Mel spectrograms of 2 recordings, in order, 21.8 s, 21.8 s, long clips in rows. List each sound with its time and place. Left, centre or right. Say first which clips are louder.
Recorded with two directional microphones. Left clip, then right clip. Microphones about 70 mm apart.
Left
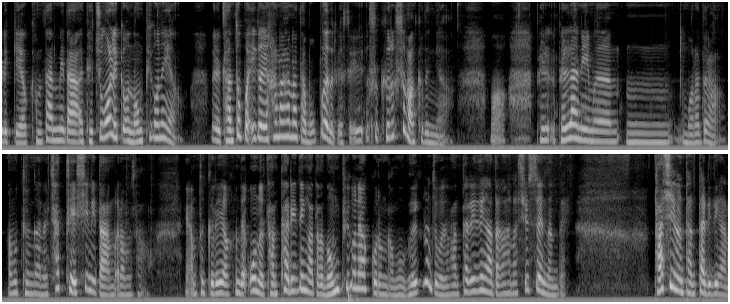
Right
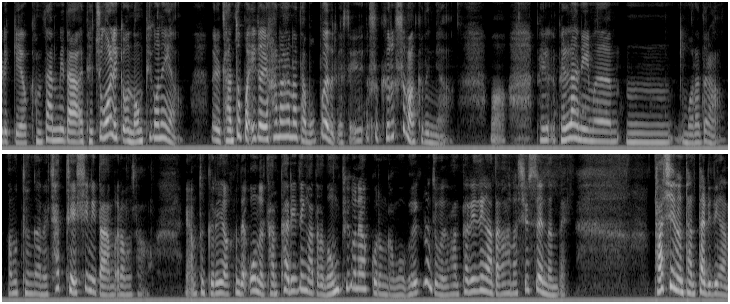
0.0 s a woman's voice: left 6 dB; left
9.4 s speech: left 3 dB; left
10.3 s a woman's voice: left 5 dB; left
11.0 s a woman's voice: left 5 dB; left
14.4 s speech: left 5 dB; left
16.0 s a woman's voice: left 6 dB; left
17.6 s a woman's voice: left 4 dB; left; by 19.4 s centre
20.7 s speech: left 3 dB; centre
21.0 s a woman's voice: left 3 dB; centre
